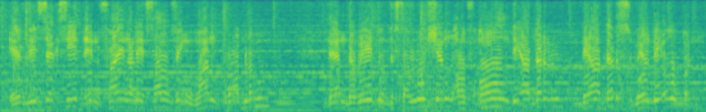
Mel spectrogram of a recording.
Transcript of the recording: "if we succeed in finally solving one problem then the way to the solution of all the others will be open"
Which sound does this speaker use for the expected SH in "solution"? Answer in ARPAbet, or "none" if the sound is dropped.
SH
